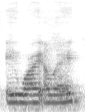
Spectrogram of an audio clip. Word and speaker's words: Isla: I liked Isla's character. I think that's how you say it. It's Ayla.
